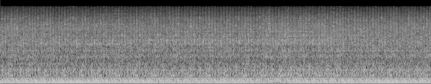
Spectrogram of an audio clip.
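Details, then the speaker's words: 1954 Chevy 3100 half-ton with original 235 cu in straight six, started cold: steady, even idle with a quiet, smooth exhaust hum and no valve noise or knock; compression 110-120 on all cylinders, good oil pressure hot or cold; healthy engine. "so as you can hear the exhaust but that just turns Idols lovely very very nice quiet this could be that engine no valve noise"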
